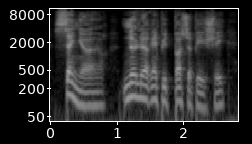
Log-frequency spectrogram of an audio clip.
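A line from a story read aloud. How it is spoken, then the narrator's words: Loud cry. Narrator (French): il s'écria d'une voix forte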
